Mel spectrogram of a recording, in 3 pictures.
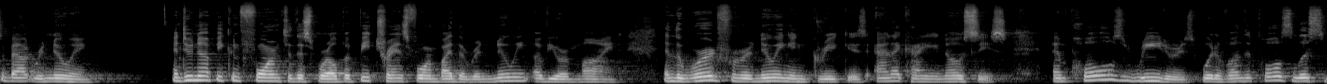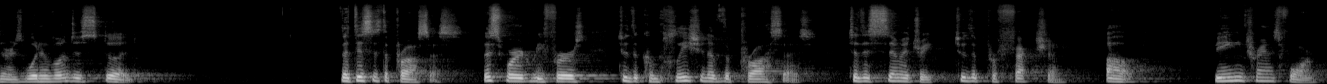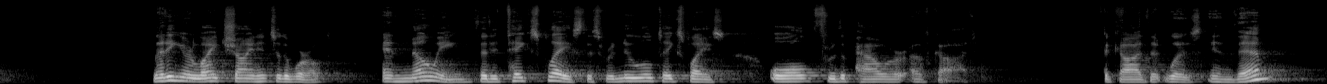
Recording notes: This sermon was delivered on August 3, 2014 at Laurelton United Presbyterian Church and Calvary St. Andrew's Presbyterian Church - both in Rochester.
